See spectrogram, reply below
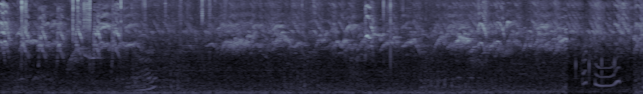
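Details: Green ring-necked parakeets, played to stimulate singing and mating, in a busy chorus of overlapping high chirps and squeaky twitters, fairly quiet, with a few lower curved squawk-like notes near the end.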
